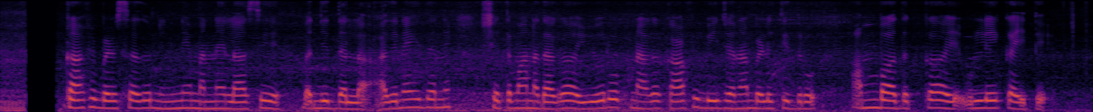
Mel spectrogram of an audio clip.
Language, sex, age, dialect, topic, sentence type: Kannada, female, 18-24, Central, agriculture, statement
